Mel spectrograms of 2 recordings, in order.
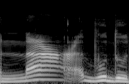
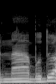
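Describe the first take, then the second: First: "নাবুদু" with a long squeezed ain after na; pressed ain. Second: "নাবুদু" with a plain open first a; dropped ain. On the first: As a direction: press the throat hard inside "নাবুদু", slowly. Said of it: "চাপ দিয়ে বলতে হবে". (আইনে চাপ দিয়ে "নাবুদু") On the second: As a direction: say "নাবুদু" with no throat squeeze after na. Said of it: "আইনের উচ্চারণটি বাদ দিয়ে ফেলে". (আইন বাদ দিয়ে "নাবুদু") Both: Shown as a demonstration.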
